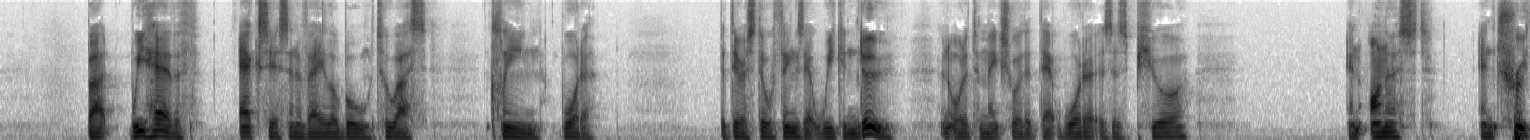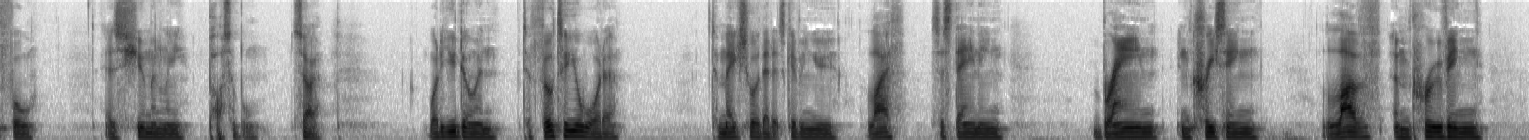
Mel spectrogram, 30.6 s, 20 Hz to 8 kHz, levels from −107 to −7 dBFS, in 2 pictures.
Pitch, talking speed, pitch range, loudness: 95 Hz, 115 wpm, 85-100 Hz, -19 LUFS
